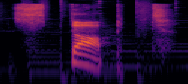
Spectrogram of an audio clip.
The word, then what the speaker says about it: stopped: significa parar o detenerse voy a pronunciarlo en pasado simple y diré stopped stopped pronunciando la terminación e d como una letra T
